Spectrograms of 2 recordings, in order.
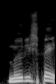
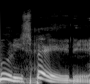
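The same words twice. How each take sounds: First: The name is said in a plain accent. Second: The name is said with an Italian-sounding accent. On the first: The speaker calls it wrong. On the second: The speaker calls it right.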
